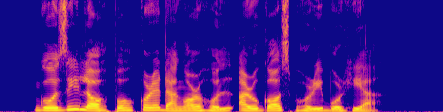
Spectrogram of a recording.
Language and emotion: Assamese, neutral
